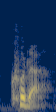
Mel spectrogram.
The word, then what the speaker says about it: coulda: hear that v sound could have can also sound like coulda coulda you could have brought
